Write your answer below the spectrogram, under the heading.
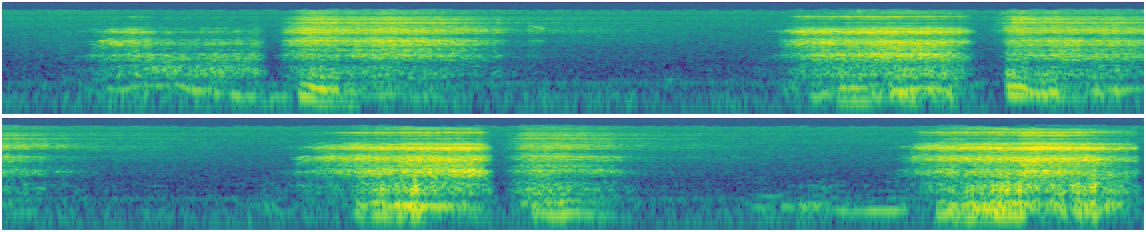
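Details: Basset Hound asleep indoors, snoring loudly in slow, rough breaths. Each cycle has a rasping intake followed by a throaty, fluttering exhale, repeating about every three seconds with quiet pauses between.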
